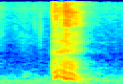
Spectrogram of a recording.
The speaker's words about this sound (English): I'm going to clear my throat one more time.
